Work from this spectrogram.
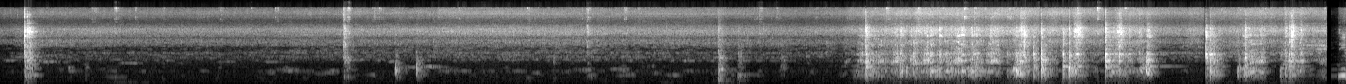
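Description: Ginger-garlic paste frying with onions in a pan for mutton and drumstick curry: a quiet start with scattered clicks, then about six seconds of busy clattering stirring and sizzling close by.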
